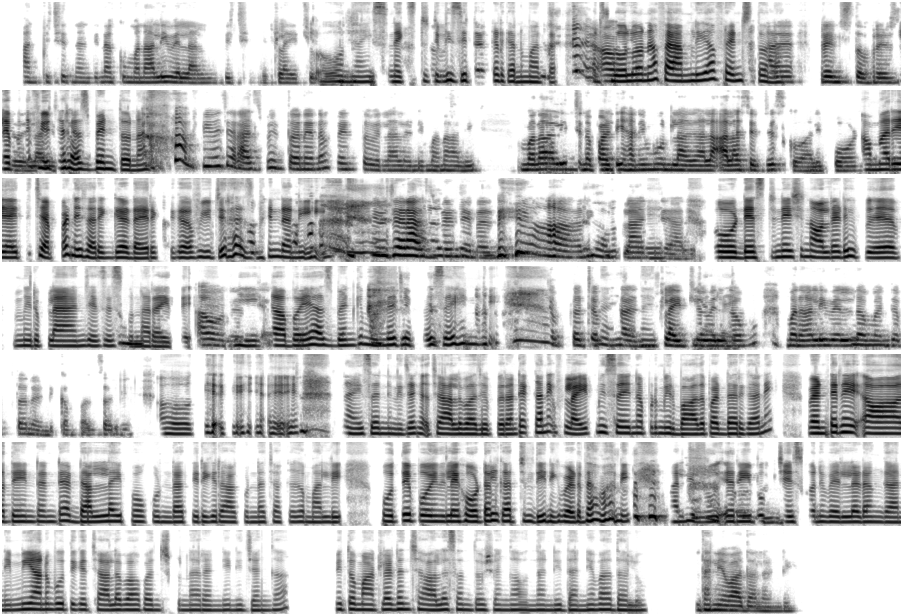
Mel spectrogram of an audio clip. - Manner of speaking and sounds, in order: in English: "నైస్ నెక్స్ట్ విసిట్"; in English: "ఫ్లైట్‌లో"; other noise; giggle; in English: "సోలో‌నా? ఫ్యామిలీ"; in English: "ఫ్రెండ్స్‌తోనా?"; in English: "ఫ్రెండ్స్‌తో, ఫ్రెండ్స్‌తో"; in English: "ఫ్యూచర్ హస్బాండ్‌తోనా?"; chuckle; in English: "ఫ్యూచర్ హస్బాండ్‌తోనైనా, ఫ్రెండ్స్‌తో"; in English: "హనీమూన్"; in English: "సెట్"; in English: "డైరెక్ట్‌గా ఫ్యూచర్ హస్బెండ్"; laughing while speaking: "ఫ్యూచర్ హస్బాండేనండి. ఆ! హనీమూన్ ప్లాన్ చేయాలి"; in English: "ఫ్యూచర్"; giggle; in English: "హనీమూన్ ప్లాన్"; in English: "డెస్టినేషన్ ఆల్రెడీ"; in English: "ప్లాన్"; giggle; in English: "హస్బెండ్‌కి"; in English: "ఫ్లైట్‌లో"; giggle; in English: "నైస్, నైస్"; in English: "కంపల్సరీ"; other background noise; giggle; in English: "నైస్"; in English: "ఫ్లైట్ మిస్"; in English: "డల్"; in English: "హోటల్"; giggle; in English: "రీబుక్"
- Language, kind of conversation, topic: Telugu, podcast, ఫ్లైట్ మిస్ అయినప్పుడు ఏం జరిగింది?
